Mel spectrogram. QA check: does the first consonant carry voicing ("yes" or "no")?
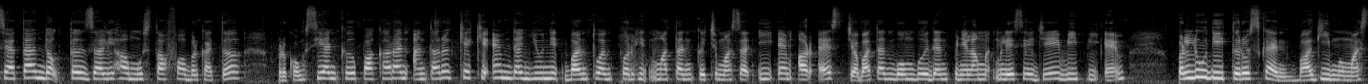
no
